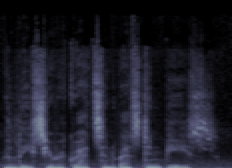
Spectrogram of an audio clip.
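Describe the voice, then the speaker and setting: Using his natural voice at a fairly low pitch, a man performs an eerie, calm woman who communes with the dead in an audio horror story. The measured monotone feels hushed and soothing, with slight background noise.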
